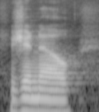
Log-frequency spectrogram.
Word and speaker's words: Ginault: stitching on the outside Janome on the front that's the fancy way of pronouncing it I'm sure kind of like Renault Renault once you open up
